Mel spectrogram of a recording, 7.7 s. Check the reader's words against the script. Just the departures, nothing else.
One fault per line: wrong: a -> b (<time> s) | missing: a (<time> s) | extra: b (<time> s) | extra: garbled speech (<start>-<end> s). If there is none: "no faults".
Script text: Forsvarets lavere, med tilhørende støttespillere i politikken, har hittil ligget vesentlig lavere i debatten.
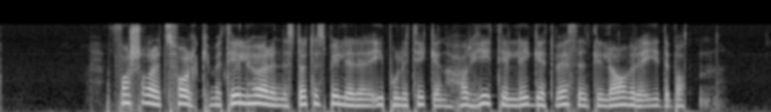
wrong: lavere -> folk (1.8 s)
